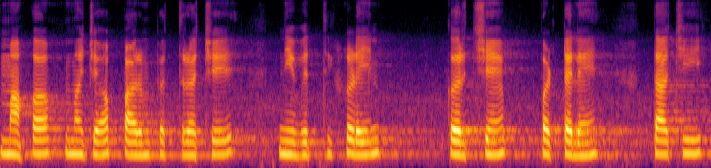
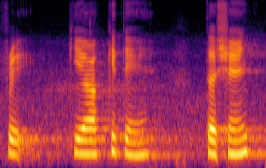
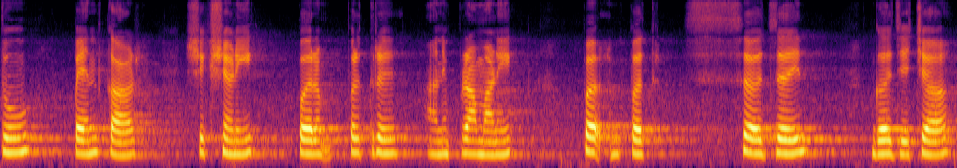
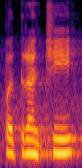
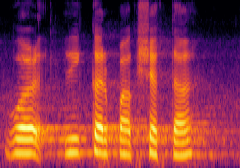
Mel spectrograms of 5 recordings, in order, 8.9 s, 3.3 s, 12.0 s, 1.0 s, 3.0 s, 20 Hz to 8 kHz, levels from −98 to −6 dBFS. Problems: constant background noise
